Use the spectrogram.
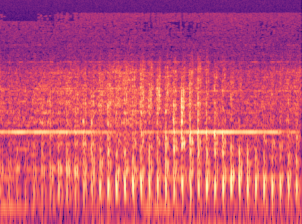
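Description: A helicopter passes overhead, its rotor beating in a steady rapid thump that grows more pronounced over the few seconds, with a low engine drone underneath and no voices.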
